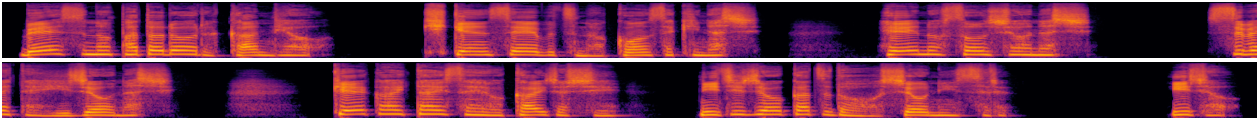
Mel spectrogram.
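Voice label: voice Japanese welcome; Rhythm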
